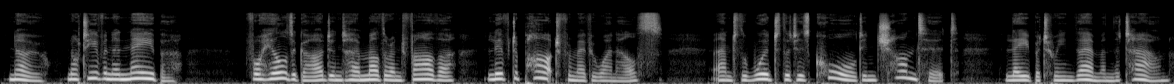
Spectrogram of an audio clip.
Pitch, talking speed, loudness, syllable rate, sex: 210 Hz, 160 wpm, -17 LUFS, 5.0 syllables/s, female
